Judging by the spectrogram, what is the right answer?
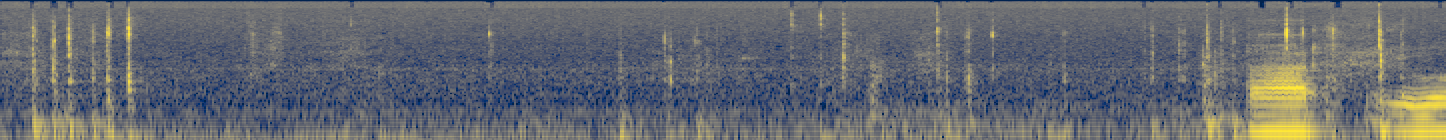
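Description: Fingers type on a computer keyboard in quick bursts of close, crisp key clicks with short pauses, and a voice comes in near the end.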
